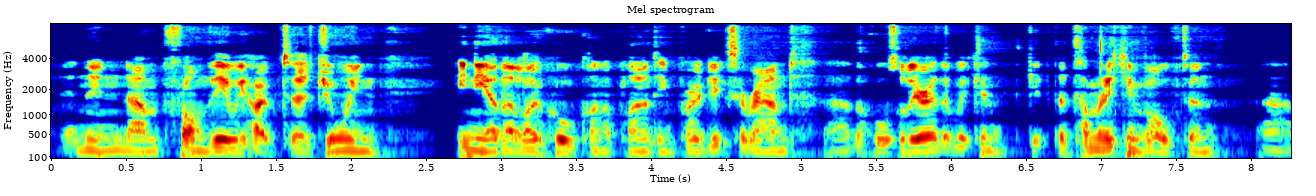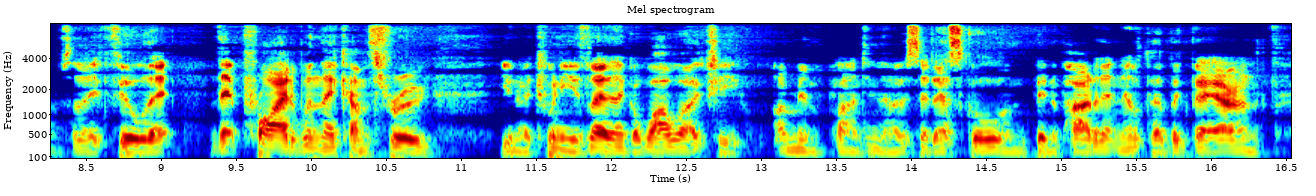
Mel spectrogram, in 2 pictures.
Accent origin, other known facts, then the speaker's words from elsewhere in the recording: Canterbury, New Zealand; I grew up in Canterbury also, but as a Pākehā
